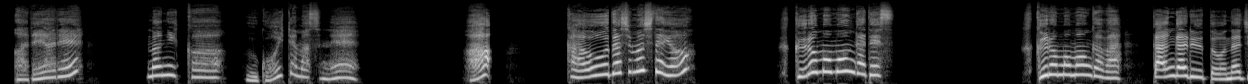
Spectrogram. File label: Narration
